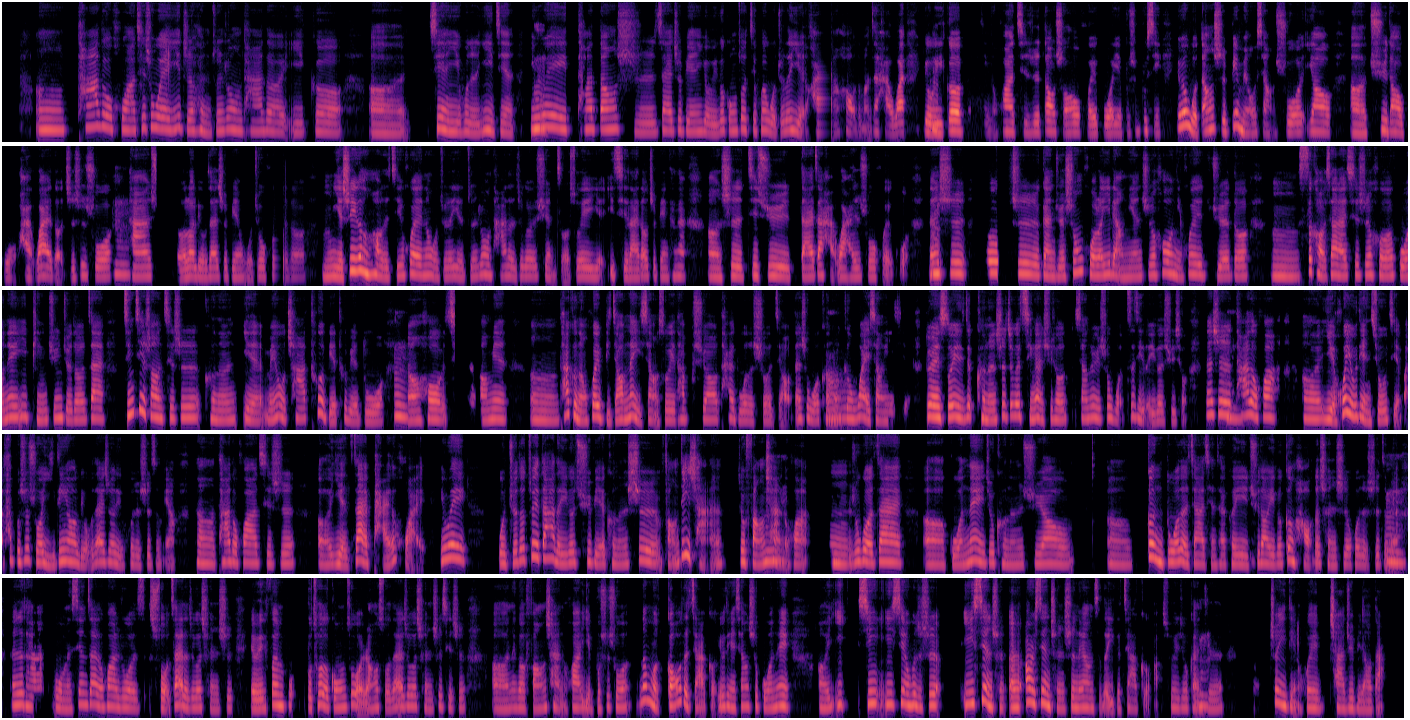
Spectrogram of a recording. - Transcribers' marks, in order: none
- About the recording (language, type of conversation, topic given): Chinese, advice, 我该回老家还是留在新城市生活？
